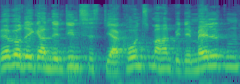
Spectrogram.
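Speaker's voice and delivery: loud, high voice projected across a room.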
